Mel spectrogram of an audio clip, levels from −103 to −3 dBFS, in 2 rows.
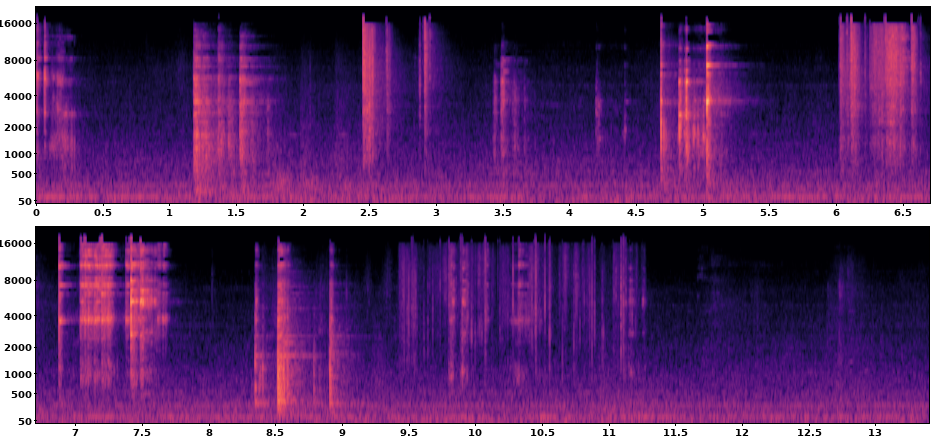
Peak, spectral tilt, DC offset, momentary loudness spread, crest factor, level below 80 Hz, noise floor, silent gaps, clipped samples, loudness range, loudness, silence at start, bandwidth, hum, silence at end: -2 dBFS; 0.5 dB/octave; under 0.1%; 27 LU; 36 dB; -64 dBFS; -60 dBFS; none; under 0.1%; 22 LU; -32 LUFS; 0 s; 18 kHz; none; 2.1 s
